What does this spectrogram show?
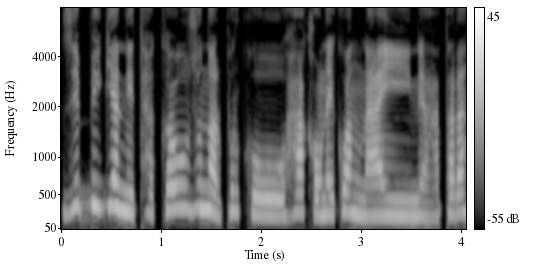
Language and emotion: Bodo, disgusted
